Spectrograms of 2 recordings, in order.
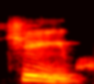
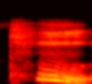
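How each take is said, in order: First: The word begins with a ch sound. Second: The word begins with a k sound. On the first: The speaker calls it wrong. "what you would think is chi, but it's not pronounced that way" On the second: The speaker calls it right. "It's pronounced ki"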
